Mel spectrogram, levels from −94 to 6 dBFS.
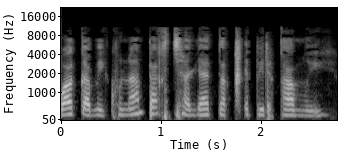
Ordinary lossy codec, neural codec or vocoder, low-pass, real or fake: MP3, 48 kbps; codec, 24 kHz, 3 kbps, HILCodec; 10.8 kHz; fake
